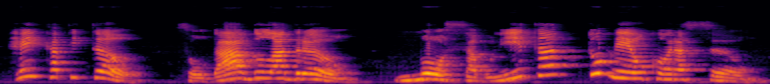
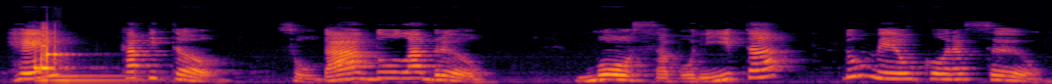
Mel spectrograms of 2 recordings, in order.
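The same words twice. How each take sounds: First: The rhyme is recited at the quickest pace. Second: The rhyme is recited at a quicker pace. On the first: "agora vai um pouco mais rapidinho" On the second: "Agora eu vou ler um pouquinho mais rápido"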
